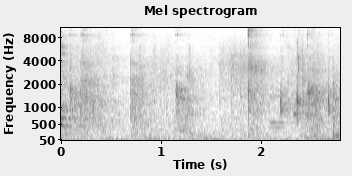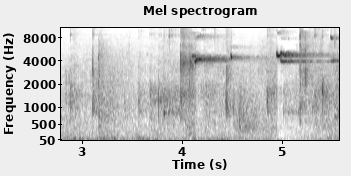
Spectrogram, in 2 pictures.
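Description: Table tennis balls clicking on tables and bats in a large sports hall, a scatter of short sharp knocks, with a few brief high-pitched squeaks about four to five seconds in.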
